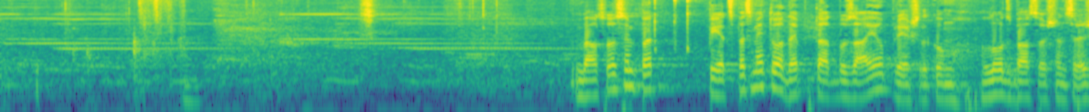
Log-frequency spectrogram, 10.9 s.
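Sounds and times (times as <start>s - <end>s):
parliamentary voting bell ringing: 0.0s - 6.7s
speech: 5.8s - 10.8s.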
